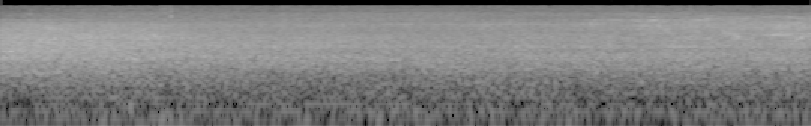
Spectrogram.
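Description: ICE high-speed train receding along the line, its rolling rush fading over the first couple of seconds and then settling into a steady, even background rush.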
